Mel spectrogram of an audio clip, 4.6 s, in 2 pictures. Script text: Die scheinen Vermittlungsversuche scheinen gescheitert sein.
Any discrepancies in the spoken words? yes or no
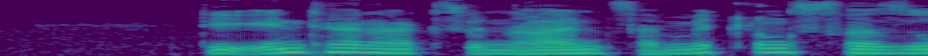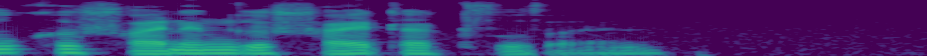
yes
